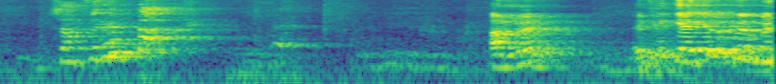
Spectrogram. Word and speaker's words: Pâques: que ce soit Pâques, même si on enlève le ES, ça se prononce Pâques, avec QU là.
